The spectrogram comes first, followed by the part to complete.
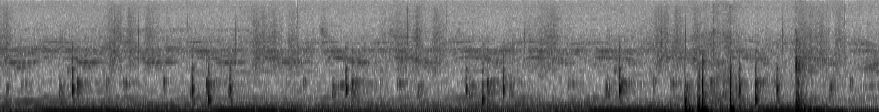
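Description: Faint light clicks and taps of small things being handled on a tabletop over a low steady hum, with a couple of sharper knocks about five seconds in.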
